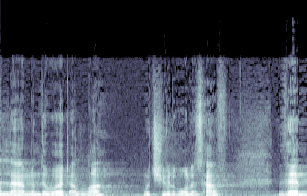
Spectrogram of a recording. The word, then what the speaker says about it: Allah: start after we're saying Allah then we say bismillahi the same word but two different ways of pronouncing right one we're making heavy and one we're making light now we need to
